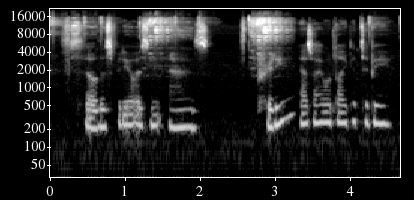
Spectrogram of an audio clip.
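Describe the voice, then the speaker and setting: Soft-spoken, the speaker keeps to a fairly slow pace. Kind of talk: ASMR gameplay voiceover.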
